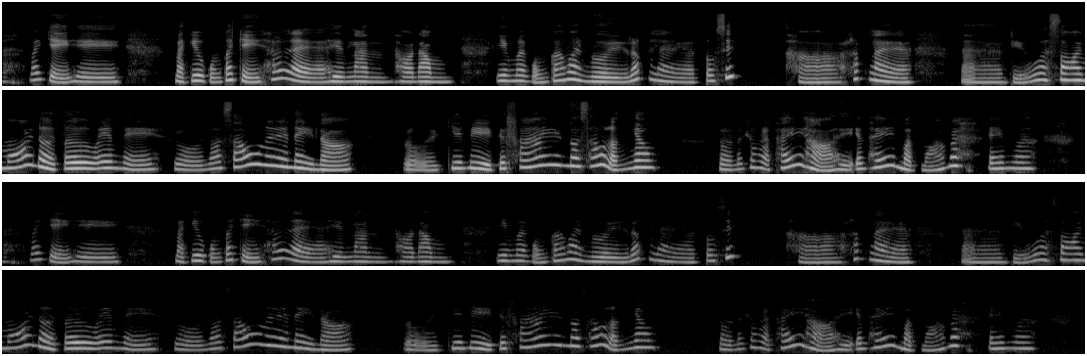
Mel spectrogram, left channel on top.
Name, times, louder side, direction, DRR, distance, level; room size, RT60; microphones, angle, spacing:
voice 1, 0.0-7.3 7.8-9.3 9.6-14.3 14.8-17.4 18.0-21.2, left 7 dB, 80° left, 0.3 m, -29 dB
3.6 x 2.9 x 2.2 m
head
